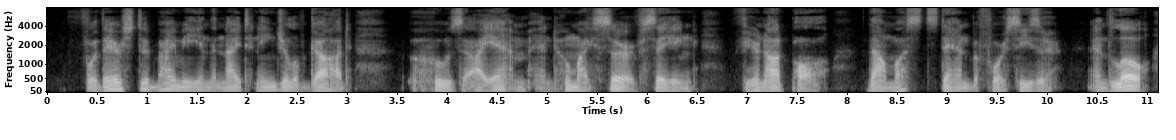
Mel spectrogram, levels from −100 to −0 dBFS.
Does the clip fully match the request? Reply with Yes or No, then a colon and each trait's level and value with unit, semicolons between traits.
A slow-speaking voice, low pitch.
No: average, 160 wpm; very low, 90 Hz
